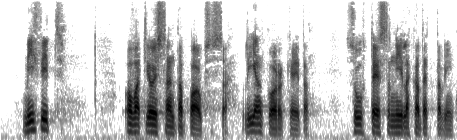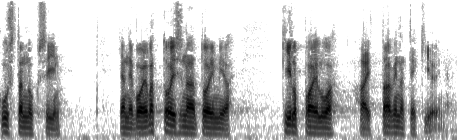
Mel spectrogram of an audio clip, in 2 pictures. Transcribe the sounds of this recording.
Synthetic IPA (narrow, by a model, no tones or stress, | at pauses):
mifit̪ | ʔo̞ʋɑt̪jo̞jsːɑjnt̪ɑpɑuksi̥sːɑ̰lʔiːɑŋko̞rke̞jt̪ɑ | suht̪e̞ːsːɑniːlːækɑt̪e̞t̪ːɑʋiːŋkust̪ɑnːuksiːn | jɑneʋo̞jʋɑt̪ːo̞jsinɑːnt̪o̞jmiɑ̰ | kilpˑɑjluɑ | hɑ̰jt̪ːɑ̰ːʋinɑt̪e̞kiø̰inæ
